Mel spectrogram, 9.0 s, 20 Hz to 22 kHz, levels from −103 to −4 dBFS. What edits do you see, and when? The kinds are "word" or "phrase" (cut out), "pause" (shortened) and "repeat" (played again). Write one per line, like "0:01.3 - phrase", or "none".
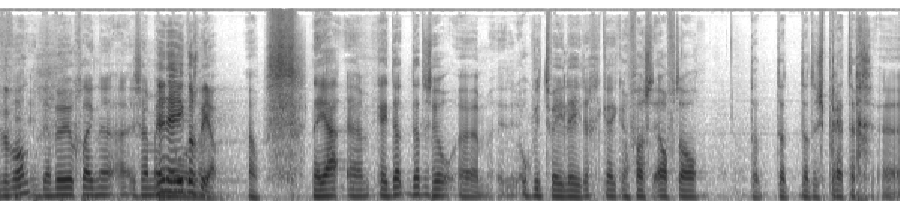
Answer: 0:04.3 - word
